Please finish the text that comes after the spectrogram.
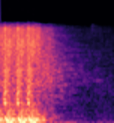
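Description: A sniper rifle shot in a self-made first-person shooter game: one short, punchy gunshot with a quick rattling tail that fades out within about a second, alone and without talk.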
